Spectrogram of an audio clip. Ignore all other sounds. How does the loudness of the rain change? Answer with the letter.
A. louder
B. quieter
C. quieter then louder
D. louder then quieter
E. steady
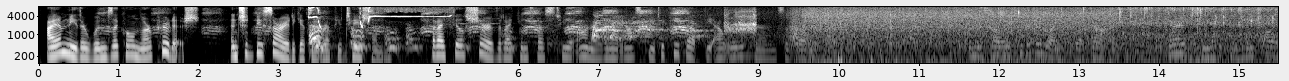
A.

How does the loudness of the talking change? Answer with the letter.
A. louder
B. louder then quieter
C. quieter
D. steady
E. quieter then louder
C.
